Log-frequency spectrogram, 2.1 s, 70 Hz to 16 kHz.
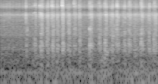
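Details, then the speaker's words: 2013 Honda Civic, left front plastic wheel cover moved by hand while parked: light irregular clicking and chattering; loose hubcap, lug-nut rubber washers believed shrunk and no longer holding it, causing clicking over bumps. "It's basically a plastic hubcap. Lug nuts have this little rubber washer on it. And when you tighten up the lug nuts, the washer is supposed to push up on this and hold it in."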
